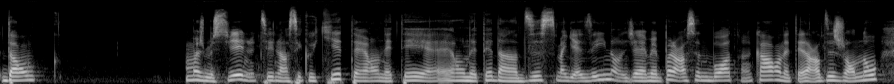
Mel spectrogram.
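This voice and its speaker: Recorded very cleanly with a silent background and a dry, close sound with no echo, a woman with an unremarkable speaking voice talks at medium pitch and a fairly quick pace with fairly even intonation. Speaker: podcast host and entrepreneur. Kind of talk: podcast interview. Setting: studio.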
